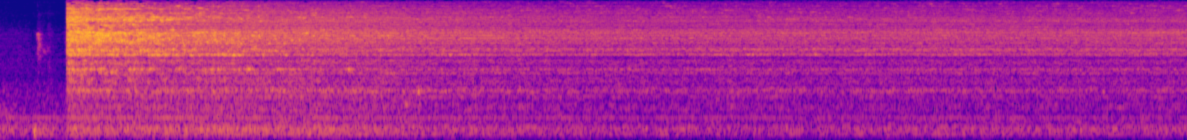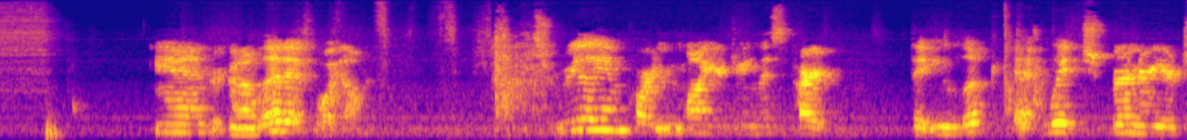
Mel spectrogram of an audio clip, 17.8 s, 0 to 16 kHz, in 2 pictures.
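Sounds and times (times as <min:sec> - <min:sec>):
water pouring from a tap into a metal pot: 0:00.5 - 0:09.2
speech: 0:10.4 - 0:11.9, 0:13.1 - 0:17.7.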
